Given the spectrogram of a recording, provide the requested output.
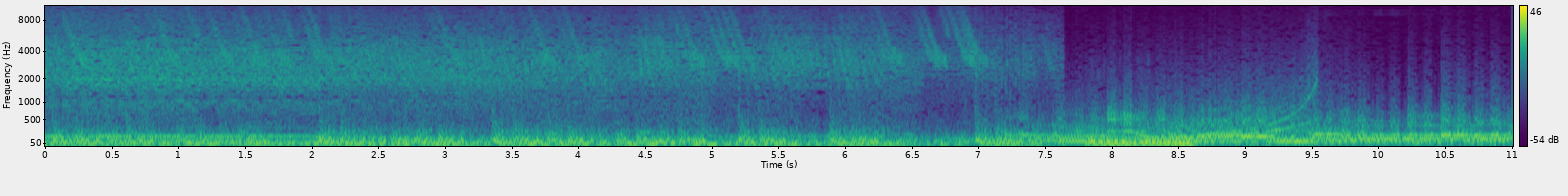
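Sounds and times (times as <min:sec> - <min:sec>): electronic hum: 0:00.0 - 0:11.0
falling synth sweeps: 0:00.0 - 0:11.0.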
